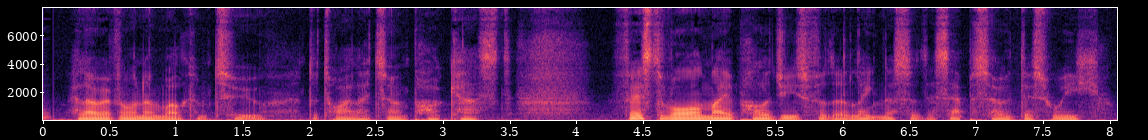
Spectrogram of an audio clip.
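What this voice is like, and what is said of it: Rough, hoarse voice. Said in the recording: “I've been suffering with a little cold, so my voice is unfortunately a little rough right now, and it's a little painful to talk”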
